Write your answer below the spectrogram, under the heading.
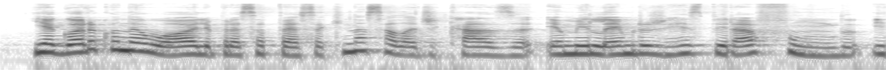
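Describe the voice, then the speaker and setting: A woman talks at a fairly quick pace in a plain, everyday voice. Her fairly high pitch follows fairly even intonation. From Brasília, Brazil. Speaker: amigurumi crochet designer. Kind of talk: personal reflective narration with product promo. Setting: at home.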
